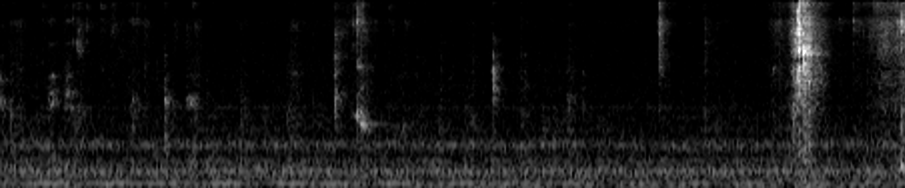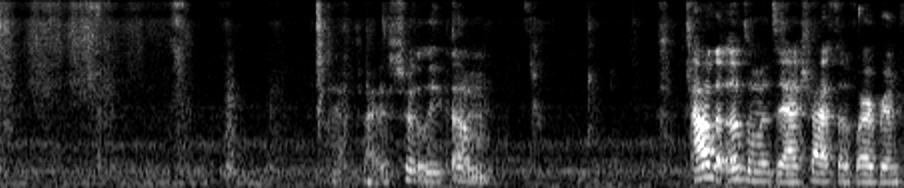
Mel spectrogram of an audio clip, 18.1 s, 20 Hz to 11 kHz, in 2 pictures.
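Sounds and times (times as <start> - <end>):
person chewing food: 0.0 - 12.6, 14.2 - 15.9.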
